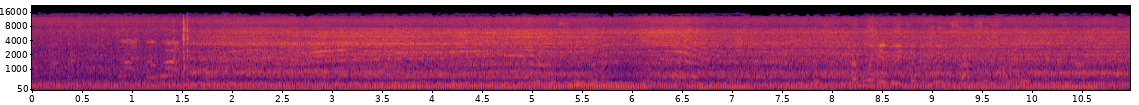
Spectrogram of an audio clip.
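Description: Jeep Wrangler engine revving up and down under load while the stuck vehicle is pulled through deep mud on a tow line.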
